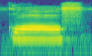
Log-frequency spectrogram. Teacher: এই দুই নোক্তা ওয়ালা কফ জিহবার গোড়া তার বরাবর উপরে তালুর সঙ্গে লাগিয়ে উচ্চারিত হয়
